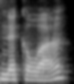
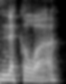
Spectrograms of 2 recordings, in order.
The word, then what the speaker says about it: Nicola: hard to get right that o is pronounced like an e think Nikolai so do people say like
